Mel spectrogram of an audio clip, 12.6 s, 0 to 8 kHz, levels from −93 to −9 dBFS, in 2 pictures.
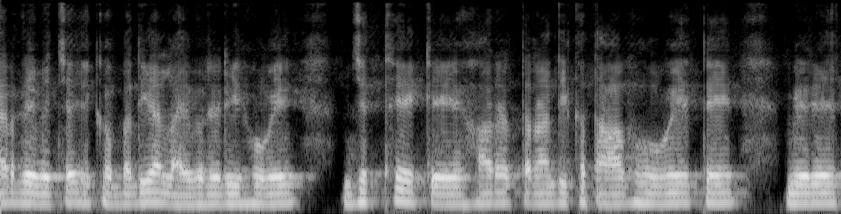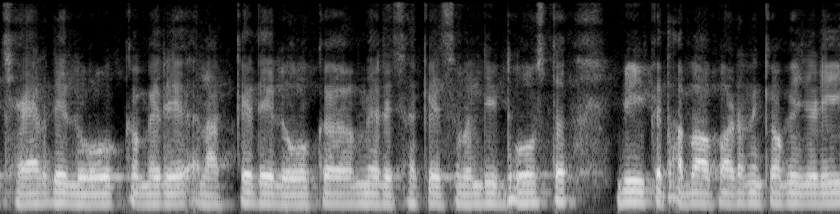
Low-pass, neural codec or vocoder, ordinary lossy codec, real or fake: none; codec, 16 kHz, 4 kbps, FreqCodec, smaller model; none; fake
